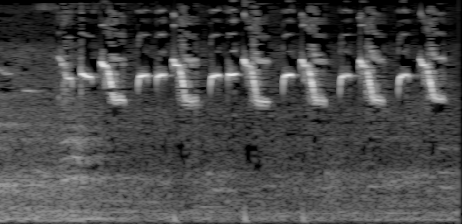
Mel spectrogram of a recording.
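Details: Steady great tit song: high two-note motifs, a flat note followed by a falling one, repeated rhythmically more than a dozen times without a break, with faint low hum behind.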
